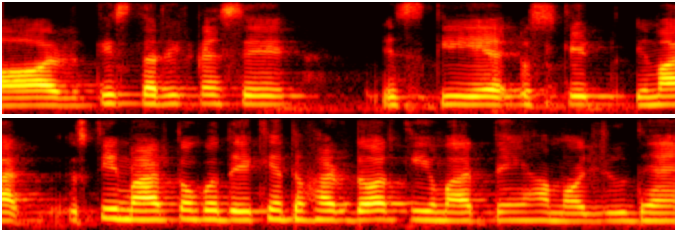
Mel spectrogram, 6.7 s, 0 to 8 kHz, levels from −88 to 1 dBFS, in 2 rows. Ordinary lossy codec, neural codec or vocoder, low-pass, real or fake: none; codec, 16 kHz, 2 kbps, X-Codec, HuBERT features, trained on general audio; none; fake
